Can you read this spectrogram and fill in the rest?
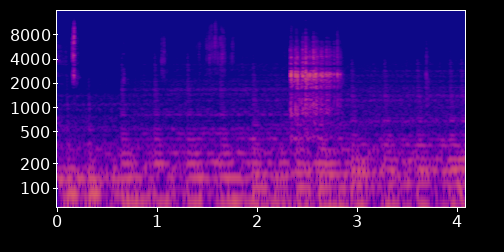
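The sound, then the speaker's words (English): Five dice tumble and clatter across a hard tabletop, rolled for a perception check in a tabletop game, a scatter of sharp clicks building to a brief rattling burst before settling, fairly loud over a low background hum. “Rolling dice, rolling dice, the fun of rolling dice.”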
